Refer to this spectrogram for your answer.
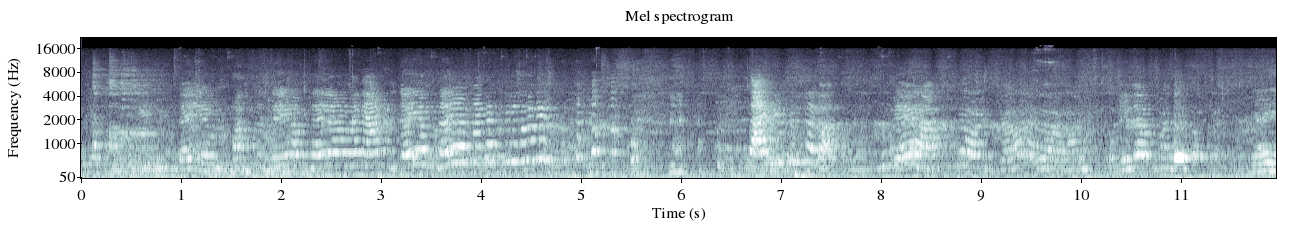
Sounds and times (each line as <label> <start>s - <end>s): street life 0.0s - 11.9s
